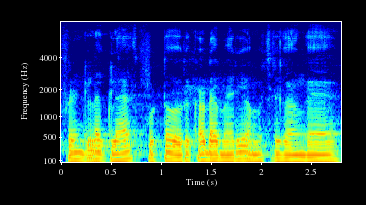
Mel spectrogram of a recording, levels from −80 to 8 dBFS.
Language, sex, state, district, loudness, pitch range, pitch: Tamil, male, Tamil Nadu, Kanyakumari, -18 LUFS, 100-110 Hz, 105 Hz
